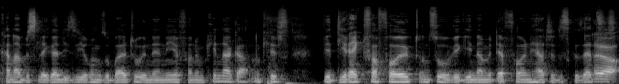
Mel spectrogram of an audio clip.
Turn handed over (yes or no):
no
